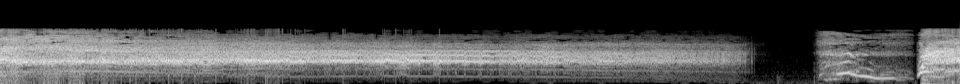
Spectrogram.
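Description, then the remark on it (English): A person lets out a long, loud, sustained scream lasting several seconds, as if falling, then breaks off briefly before a short wavering cry and another burst. No speech accompanies it. “How do you scream? You know, people scream when they fall.”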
